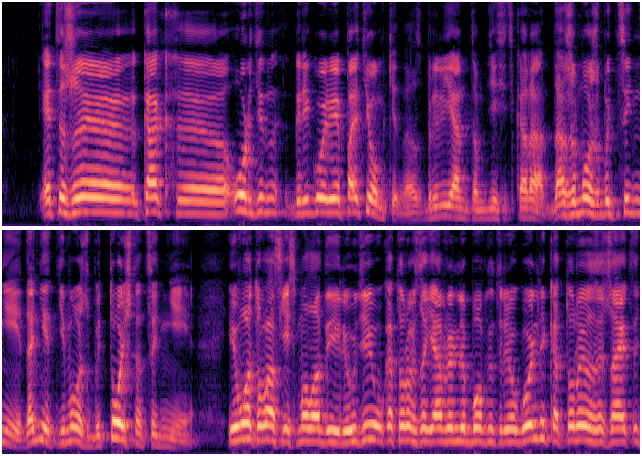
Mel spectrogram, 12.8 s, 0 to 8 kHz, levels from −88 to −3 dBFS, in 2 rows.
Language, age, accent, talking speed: Russian, 40-59, native, 165 wpm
